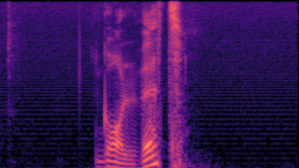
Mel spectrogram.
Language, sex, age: Swedish, male, 61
